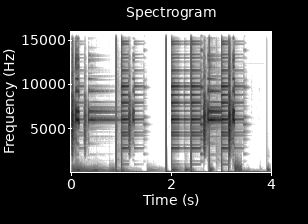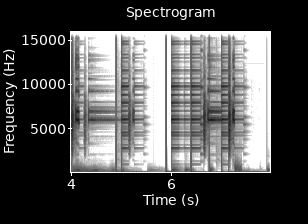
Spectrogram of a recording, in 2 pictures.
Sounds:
Percussion, Music, Drum kit, Musical instrument

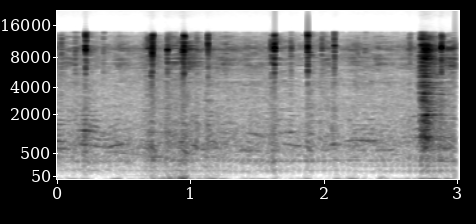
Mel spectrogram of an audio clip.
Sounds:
Scissors, Domestic sounds

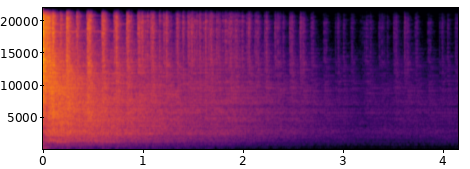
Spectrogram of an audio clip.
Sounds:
Music, Percussion, Hi-hat, Musical instrument, Cymbal

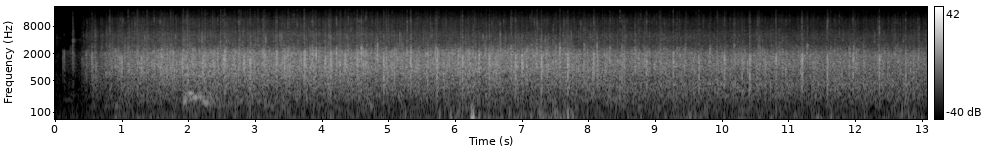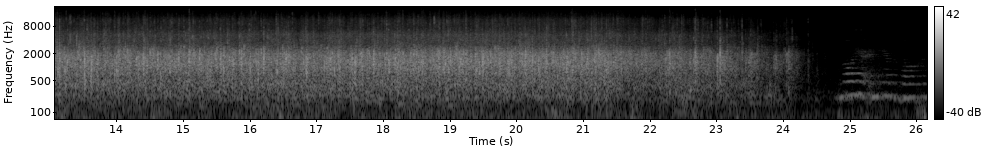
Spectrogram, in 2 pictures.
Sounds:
Applause, Human group actions

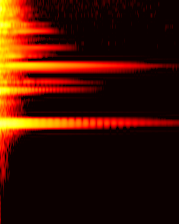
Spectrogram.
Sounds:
Bell

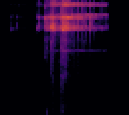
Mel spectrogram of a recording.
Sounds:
Bell, Chime

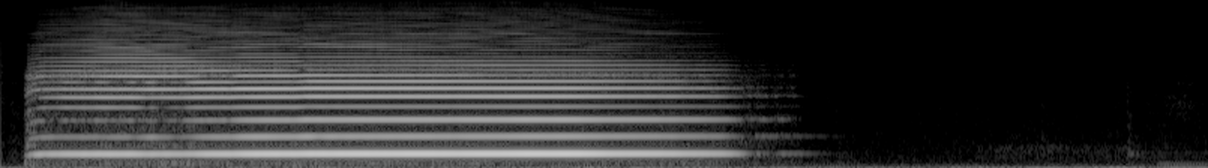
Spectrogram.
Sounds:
Bowed string instrument, Music, Musical instrument

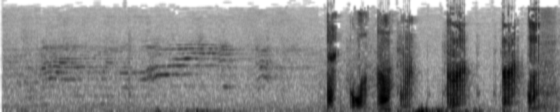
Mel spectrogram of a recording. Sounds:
Fart

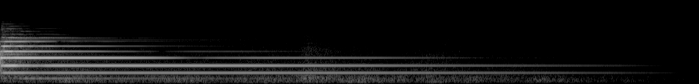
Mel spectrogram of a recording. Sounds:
Music, Musical instrument, Percussion

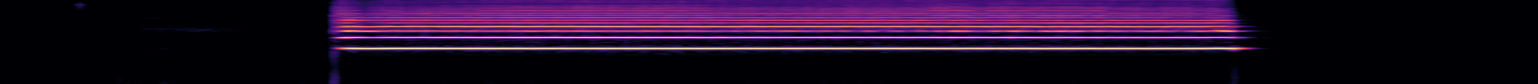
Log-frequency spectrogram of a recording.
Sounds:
woodwind instrument, Music, Musical instrument

